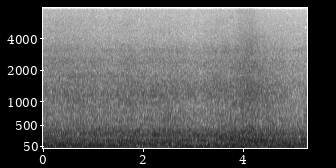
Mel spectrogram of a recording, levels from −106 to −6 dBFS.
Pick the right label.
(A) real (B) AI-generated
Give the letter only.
A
